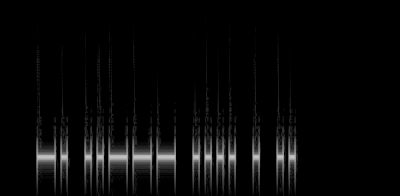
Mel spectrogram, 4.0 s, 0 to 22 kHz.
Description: Morse code, heard as a keyed tone, about 20 wpm, 700 Hz. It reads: N2HEI
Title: Speed Racing - USA 1x3 Call Signs 17wpm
